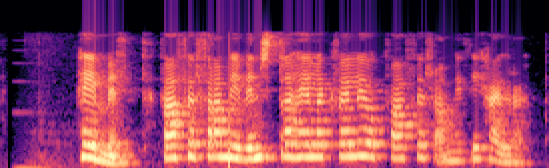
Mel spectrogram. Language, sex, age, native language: Icelandic, female, 40-49, Icelandic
